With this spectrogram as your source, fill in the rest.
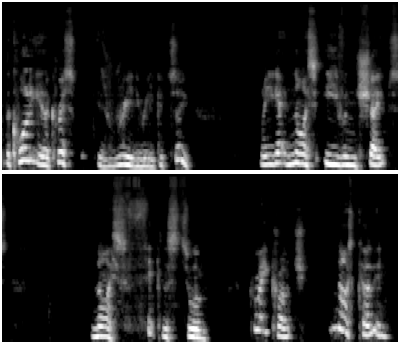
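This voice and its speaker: A woman's voice: medium pitch, sing-song, slow pace, pauses often, a little mellow. A woman giving a casual, chatty food review, repeating words for emphasis. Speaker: snack reviewer.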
